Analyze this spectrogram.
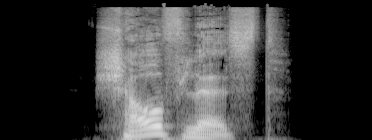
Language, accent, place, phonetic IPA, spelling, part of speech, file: German, Germany, Berlin, [ˈʃaʊ̯fləst], schauflest, verb, De-schauflest.ogg
- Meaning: second-person singular subjunctive I of schaufeln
